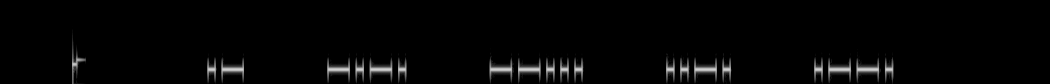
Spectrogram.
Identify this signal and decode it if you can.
Morse code, heard as a keyed tone, about 17 wpm, spaced as for 8 wpm, 700 Hz. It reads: AC7FP
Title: USA Call Signs - 5 Characters - 4x Character Spacing - 17wpm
